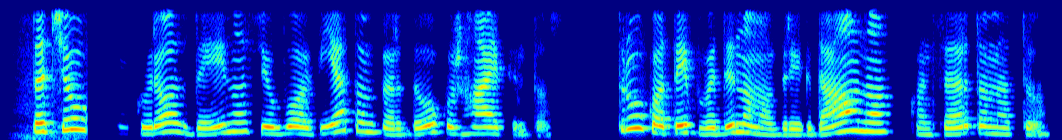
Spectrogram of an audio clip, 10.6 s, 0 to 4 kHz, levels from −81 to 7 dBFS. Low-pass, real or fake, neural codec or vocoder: 3.6 kHz; real; none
